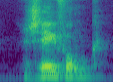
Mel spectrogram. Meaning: sea sparkle, Noctiluca scintillans
- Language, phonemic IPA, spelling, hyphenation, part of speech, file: Dutch, /ˈzeː.vɔŋk/, zeevonk, zee‧vonk, noun, Nl-zeevonk.ogg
